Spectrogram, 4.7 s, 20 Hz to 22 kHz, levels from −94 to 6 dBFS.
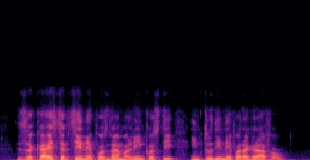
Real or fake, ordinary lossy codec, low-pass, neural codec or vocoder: real; Opus, 24 kbps; 7.2 kHz; none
